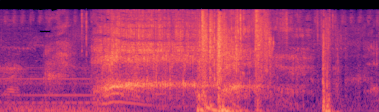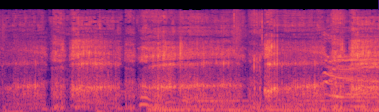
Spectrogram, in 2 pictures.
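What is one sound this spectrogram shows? A young man shouts with excitement close to a microphone.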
